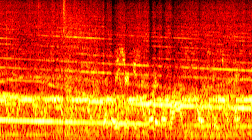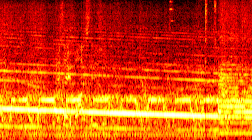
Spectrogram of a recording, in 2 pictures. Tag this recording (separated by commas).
Engine, Speech, Vehicle, Medium engine (mid frequency)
